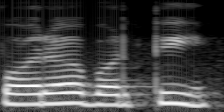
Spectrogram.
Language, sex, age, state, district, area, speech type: Odia, female, 18-30, Odisha, Kandhamal, rural, read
